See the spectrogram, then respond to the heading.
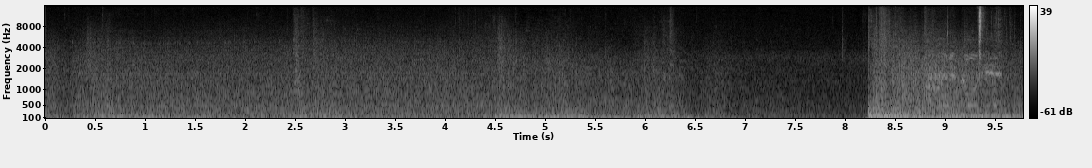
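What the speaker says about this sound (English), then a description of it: "Was that an armor piercing round?" An armor-piercing tank shell hit in World of Tanks, a sudden loud heavy boom that cuts in near the end over low rumbling battle ambience.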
